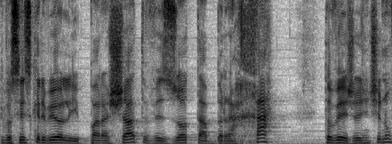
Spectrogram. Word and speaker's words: Bracha: Então, por exemplo, no que você escreveu ali, Parashat Vezot Bracha. Então veja, a gente não fala Beracha, né? A gente nem Beracha, a gente fala Bracha. A ênfase no final da palavra.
